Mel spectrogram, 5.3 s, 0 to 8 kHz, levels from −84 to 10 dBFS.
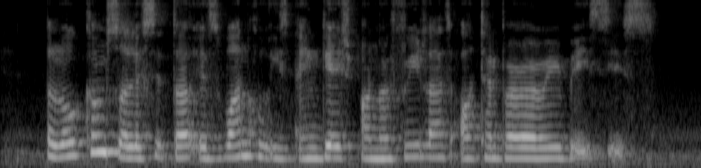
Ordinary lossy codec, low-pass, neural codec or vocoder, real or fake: none; none; codec, 16 kHz, 2 kbps, FunCodec, trained on LibriTTS, 25 frames a second; fake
